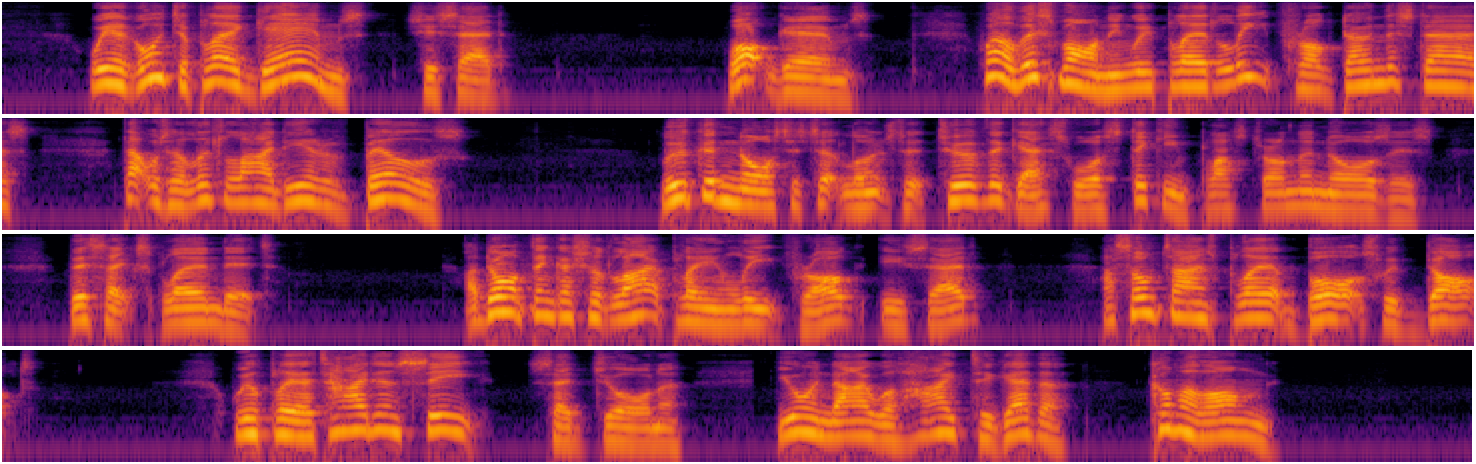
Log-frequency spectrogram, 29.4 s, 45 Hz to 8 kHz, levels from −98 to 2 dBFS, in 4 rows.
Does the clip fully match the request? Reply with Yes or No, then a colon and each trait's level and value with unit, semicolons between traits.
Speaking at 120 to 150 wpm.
No: average, 165 wpm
